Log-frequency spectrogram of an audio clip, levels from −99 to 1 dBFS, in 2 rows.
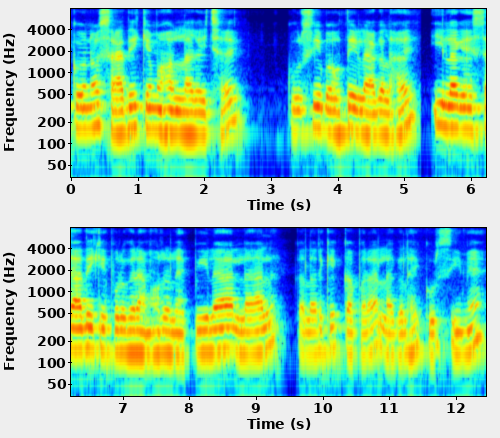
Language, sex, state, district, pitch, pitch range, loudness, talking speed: Maithili, male, Bihar, Samastipur, 145 Hz, 135-160 Hz, -24 LUFS, 135 wpm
